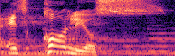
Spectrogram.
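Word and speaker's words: σκολιός: significa la palabra perversa es la palabra griega escolios se escribe sk o L i o s Qué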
